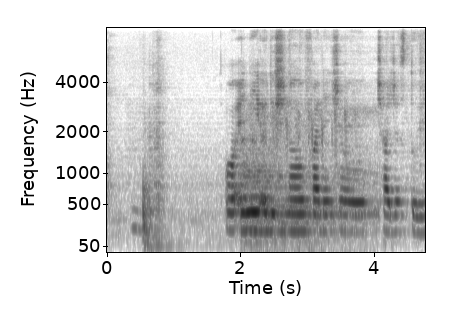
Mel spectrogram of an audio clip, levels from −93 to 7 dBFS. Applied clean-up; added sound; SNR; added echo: none; Guitar; 10 dB; reverberation time 1.0 s.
